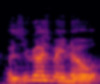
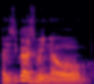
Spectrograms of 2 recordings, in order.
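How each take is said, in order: First: It is said in an imitated, put-on voice. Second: It is said in the speaker's own voice.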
